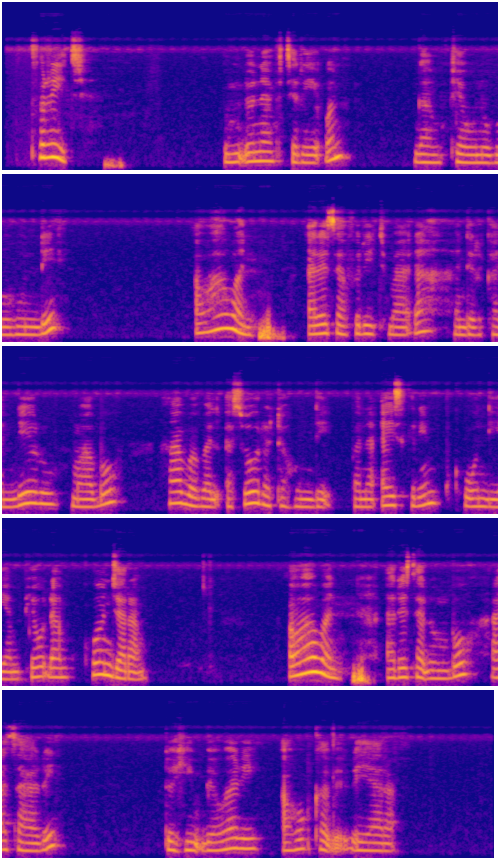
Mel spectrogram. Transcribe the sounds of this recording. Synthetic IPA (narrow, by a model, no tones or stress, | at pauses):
fɾid͡ʒ | ɗumɗɔnaftiɾɛʔɔn | ŋɡamfɛwnɔɡɔɦundɛ | ʔawawanʔaɾɛsafɾid͡ʒmaɗahandɛɾkandeɾumabɔ | hababalasɔɾataɦundɛ | b̥anaʔajskɾimkʰɔwondijampɛwɗamkʰɔnd͡ʒaɾam | ʔawawanaɾɛsaɗumbɔhasaɾɛ | tɔhimɓɛwaɾi | ʔaɦɔkːaɓɛ̰ɓɛjaɾa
